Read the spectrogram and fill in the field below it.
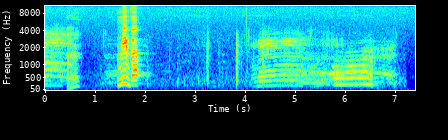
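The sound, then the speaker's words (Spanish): A cow moos several times while a man milks it: a short low call, a brief higher cry, then a long, drawn-out moo that wavers in pitch before fading. “Ese hombre solo ordeña una vaca.”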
